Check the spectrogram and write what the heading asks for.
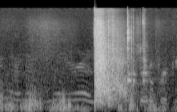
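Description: A single handgun shot about a second in, sharp and loud, with a short ring-out after it.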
